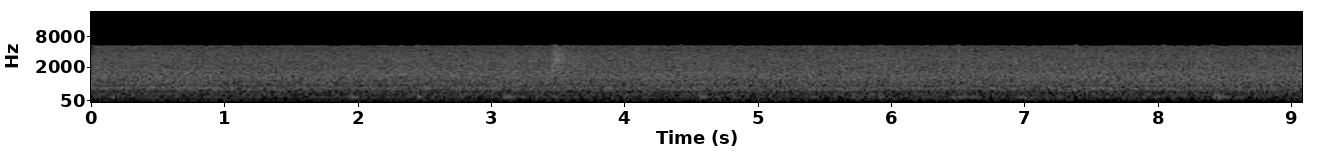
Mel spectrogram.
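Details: Honey bees kept by a beekeeper at the end of the 1995 season, giving a steady broadband buzzing hum with a faint low drone beneath and no clear breaks.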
